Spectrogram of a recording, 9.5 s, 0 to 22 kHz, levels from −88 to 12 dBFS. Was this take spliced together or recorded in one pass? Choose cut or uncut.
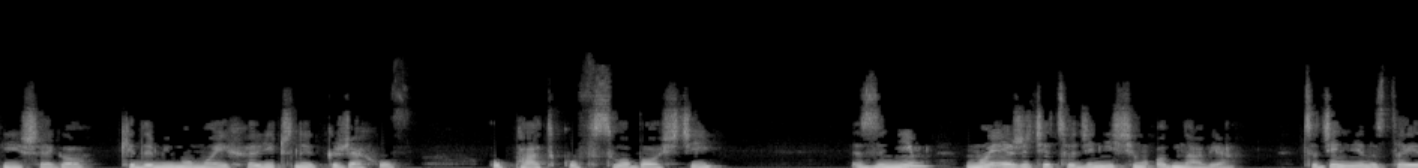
uncut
